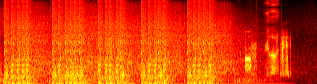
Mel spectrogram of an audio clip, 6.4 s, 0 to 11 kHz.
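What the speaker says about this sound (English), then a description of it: "MMG is shooting really low." Medium machine gun firing in the video game Arma 3, five loud rapid bursts in even succession, then brief radio-like clicks and a short voice before the sound cuts off.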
